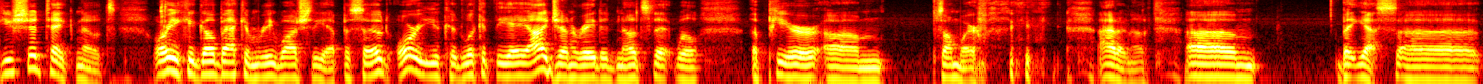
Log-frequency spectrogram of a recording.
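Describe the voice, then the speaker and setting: Chatty American man hosting casually. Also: medium pitch. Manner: chatty, rambling with asides. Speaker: host of a live online show.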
